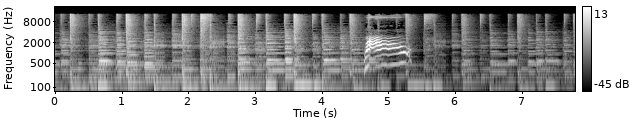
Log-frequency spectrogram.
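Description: A single sharp cat yowl cuts in briefly, loud and wavering, over steady rhythmic background music that plays throughout.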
